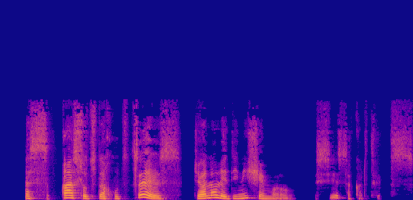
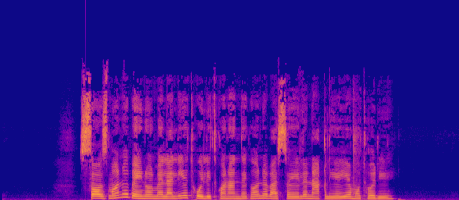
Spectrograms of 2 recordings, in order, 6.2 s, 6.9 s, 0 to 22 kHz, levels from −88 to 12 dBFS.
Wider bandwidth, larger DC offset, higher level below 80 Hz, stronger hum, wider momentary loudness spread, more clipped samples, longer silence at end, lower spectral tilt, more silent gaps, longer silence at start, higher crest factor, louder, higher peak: second, 11.5 kHz vs 15.5 kHz; neither; second, -70 dBFS vs -54 dBFS; neither; first, 23 LU vs 8 LU; neither; second, 0.05 s vs 1 s; first, -4.5 dB/octave vs -2.5 dB/octave; first, 2.73-2.90 s, 4.44-4.71 s, 5.73-5.83 s vs none; second, 0.4 s vs 1.2 s; about the same, 18 dB vs 20 dB; about the same, -18 LUFS vs -17 LUFS; about the same, 0 dBFS vs 0 dBFS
